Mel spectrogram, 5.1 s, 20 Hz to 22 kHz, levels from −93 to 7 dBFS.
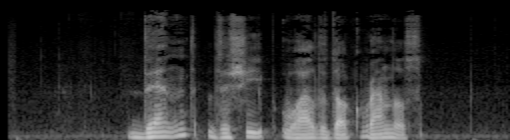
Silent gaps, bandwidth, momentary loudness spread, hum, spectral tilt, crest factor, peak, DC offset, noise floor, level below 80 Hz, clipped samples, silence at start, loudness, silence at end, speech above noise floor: none; 15 kHz; 10 LU; none; -7 dB/octave; 20 dB; -6 dBFS; under 0.1%; -56 dBFS; -56 dBFS; under 0.1%; 1.25 s; -24 LUFS; 0.9 s; 33 dB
